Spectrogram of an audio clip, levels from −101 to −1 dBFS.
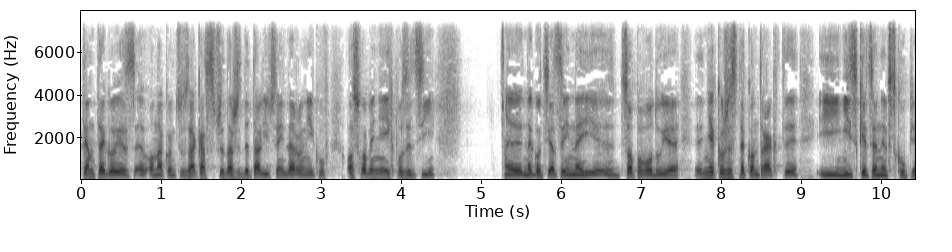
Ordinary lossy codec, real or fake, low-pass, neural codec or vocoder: none; real; 7.2 kHz; none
